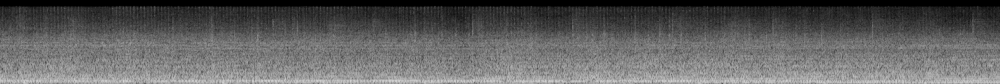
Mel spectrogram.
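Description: Wright ZK stand-on zero-turn mower's engine running steadily while the mower cuts field grass.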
